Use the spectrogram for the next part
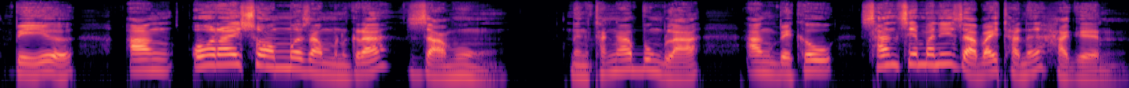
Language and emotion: Bodo, happy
